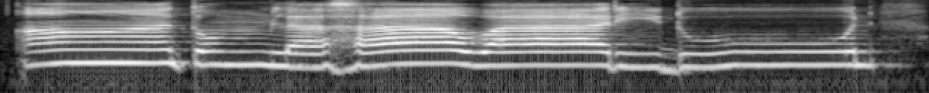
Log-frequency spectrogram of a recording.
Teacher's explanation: انتم لہا واردون، ان تم نہیں پڑھنا، تم، نون ساکن کے بعد تا، تو یہ احفا ہے۔ یہاں پر احفا میں نون کی آواز کو ناک میں چھپایا جاتا ہے۔ انتم لہا واردون، را کے نیچے زیر آئے تو را کو باریک پڑھتے ہیں، را کے اوپر زبر ہو یا پیش تو را کو موٹا پڑھنا ہے۔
